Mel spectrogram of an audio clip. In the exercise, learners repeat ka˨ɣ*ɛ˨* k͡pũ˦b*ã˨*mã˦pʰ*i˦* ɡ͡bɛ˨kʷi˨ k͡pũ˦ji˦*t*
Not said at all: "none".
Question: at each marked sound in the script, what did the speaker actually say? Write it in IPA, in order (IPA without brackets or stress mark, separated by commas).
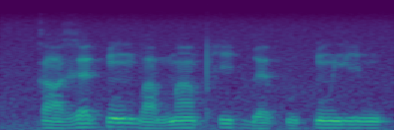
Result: ɛ˦, a˨, i˦, n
